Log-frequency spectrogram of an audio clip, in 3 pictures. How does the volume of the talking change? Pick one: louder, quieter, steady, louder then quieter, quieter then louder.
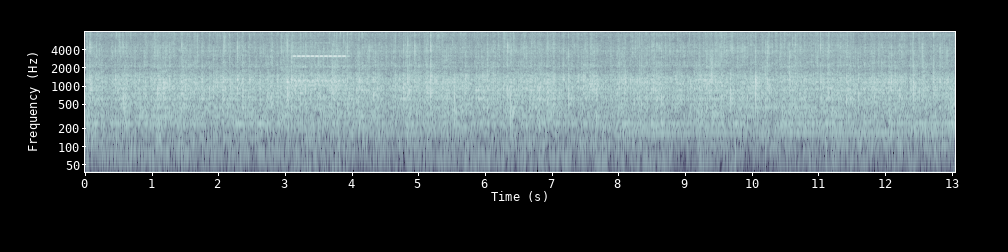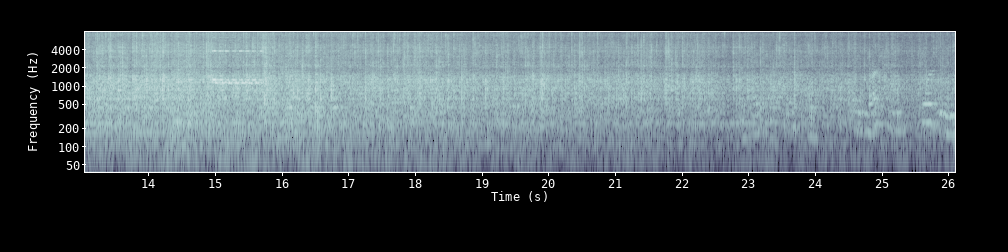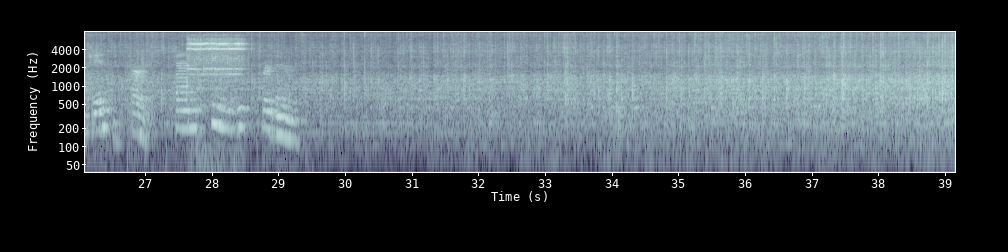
louder.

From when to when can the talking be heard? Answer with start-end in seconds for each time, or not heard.
22.9-29.4.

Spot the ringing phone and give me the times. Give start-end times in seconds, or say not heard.
3.1-3.9, 14.3-16.4, 27.6-28.6.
